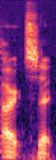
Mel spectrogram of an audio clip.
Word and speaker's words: Arzt: How do you say your last name? Arzt? Arzt. Yep. Arzt.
